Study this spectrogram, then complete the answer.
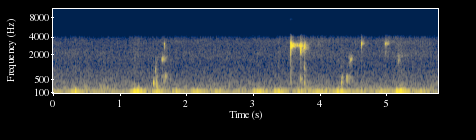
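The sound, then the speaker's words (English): Someone quietly takes a drink of water: a few soft, wet sips and swallowing clicks scattered over several seconds, above a low steady hum with no talking. “To get some water, a little bit of water.”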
